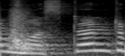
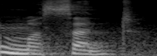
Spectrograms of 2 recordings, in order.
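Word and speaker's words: mustn't: हैवान बन गया लेकिन मस्ट नॉट को जोड़ेंगे तो क्या मस्त इंच बनेगा भी नहीं यहां पर टीम साइलेंट होगा और हम बोलेंगे मस्त है इसके अलावा एक और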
